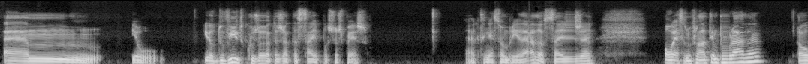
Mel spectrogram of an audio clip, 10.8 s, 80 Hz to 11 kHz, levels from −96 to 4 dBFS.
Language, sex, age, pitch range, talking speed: Portuguese, male, 20-39, 95-120 Hz, 140 wpm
